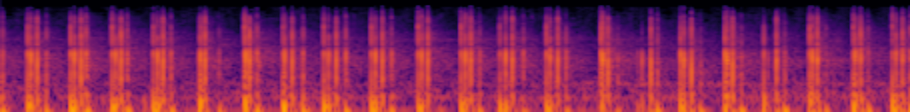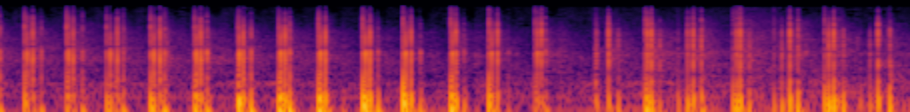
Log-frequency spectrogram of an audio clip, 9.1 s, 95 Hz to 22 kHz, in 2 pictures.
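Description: Fast, steady tapping with long fingernails on the back and edges of a smartphone in a solid, dark green hard plastic case held upright in front of the mic. About 42 short, dry taps come in quick succession, each a low thump with a crisp click on top and almost no ring.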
